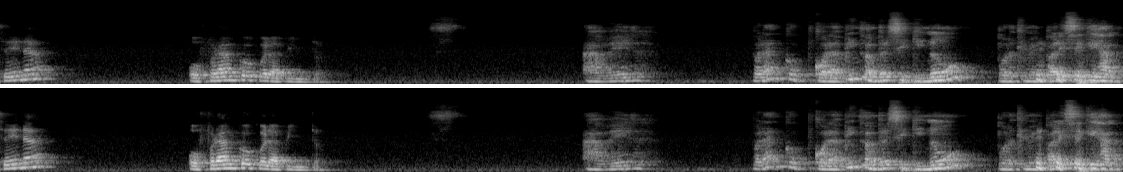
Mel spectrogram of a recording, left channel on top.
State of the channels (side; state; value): both; normal; correlation 0.47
